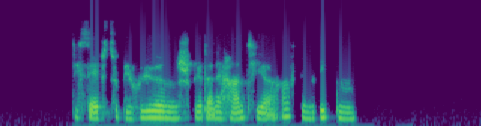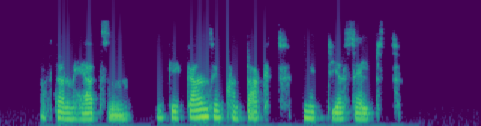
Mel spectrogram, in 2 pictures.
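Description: A woman speaks calmly and gently through a microphone, close by.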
